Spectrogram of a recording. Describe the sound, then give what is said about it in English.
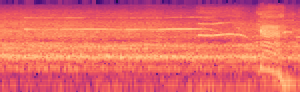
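A loud crowd cheers and shouts continuously, a dense roar of voices with whistles and whoops rising over it, swelling briefly near the end. “To all the brothers in the place that don't give a damn about what them ladies talking about, cause you just trying to get your man, make some noise.”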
